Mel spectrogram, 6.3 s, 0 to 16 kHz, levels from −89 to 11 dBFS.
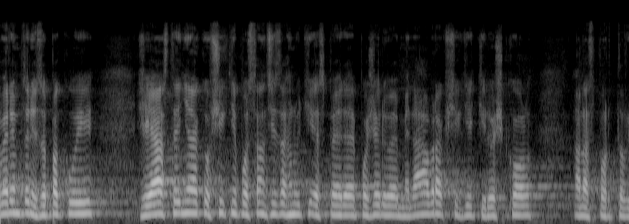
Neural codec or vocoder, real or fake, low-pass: none; real; 10.8 kHz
